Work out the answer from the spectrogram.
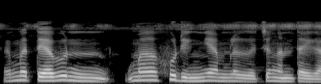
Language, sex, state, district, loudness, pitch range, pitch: Wancho, female, Arunachal Pradesh, Longding, -19 LUFS, 150-190 Hz, 165 Hz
